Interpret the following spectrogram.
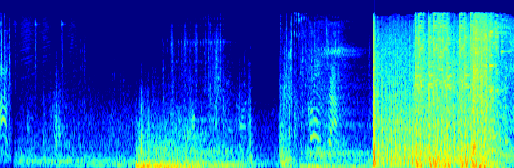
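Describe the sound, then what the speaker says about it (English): Gunfire in a shooter video game: scattered shots give way to loud, dense bursts of firing toward the end, with game voice callouts mixed in. "Enough, I'm getting shot at."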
